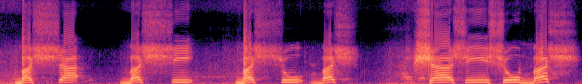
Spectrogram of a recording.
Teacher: diucapkan dengan menyemburkan nafas dari dalam mulut. Jadi pengucapannya nafas tersembur keluar. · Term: tafasyi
